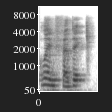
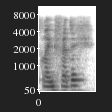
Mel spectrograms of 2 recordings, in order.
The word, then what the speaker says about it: Glenfiddich: see it's going feather it's not glymphatic it's Glenfiddich you do realize the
